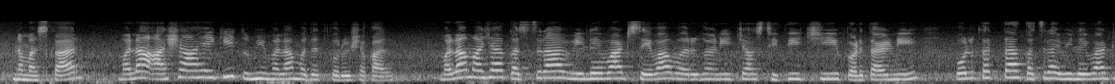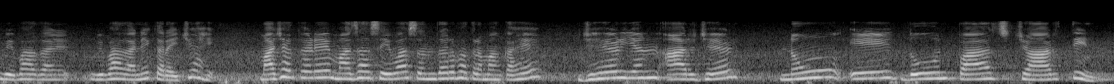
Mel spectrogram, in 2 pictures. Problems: constant background noise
